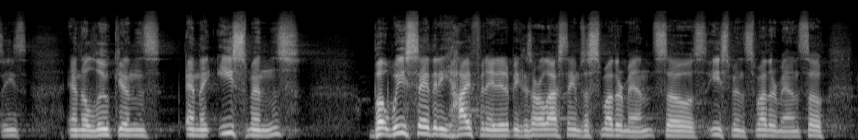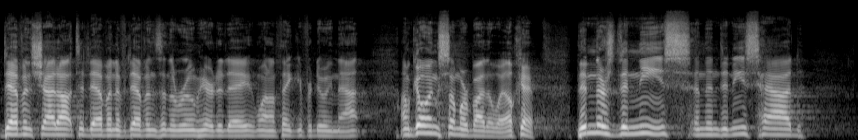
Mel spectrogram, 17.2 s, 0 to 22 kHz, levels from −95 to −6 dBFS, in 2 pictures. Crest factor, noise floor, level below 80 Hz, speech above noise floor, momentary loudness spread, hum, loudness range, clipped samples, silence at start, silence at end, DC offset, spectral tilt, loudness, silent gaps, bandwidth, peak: 22 dB; -66 dBFS; -78 dBFS; 35 dB; 10 LU; none; 4 LU; under 0.1%; 0 s; 0.55 s; under 0.1%; -4.5 dB/octave; -32 LUFS; none; 15.5 kHz; -10 dBFS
